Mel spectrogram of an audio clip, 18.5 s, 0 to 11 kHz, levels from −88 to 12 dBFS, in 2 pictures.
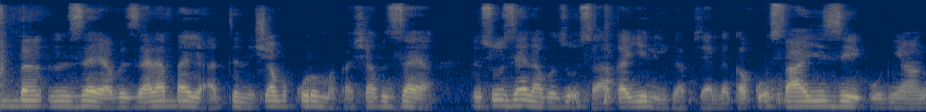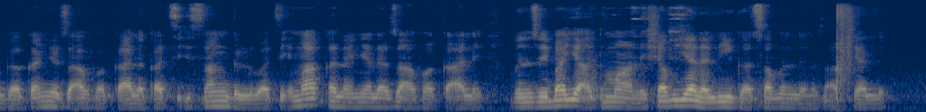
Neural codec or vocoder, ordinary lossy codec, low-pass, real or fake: none; AAC, 48 kbps; 9.9 kHz; real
